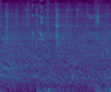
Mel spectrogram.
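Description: Arena crowd noise with a basketball being dribbled on the hardwood court during live NBA play.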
